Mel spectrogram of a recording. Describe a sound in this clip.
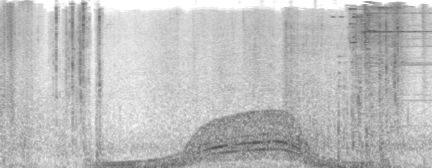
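A car engine revs up and then dies down.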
